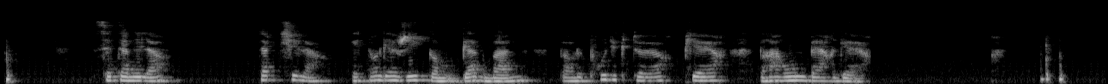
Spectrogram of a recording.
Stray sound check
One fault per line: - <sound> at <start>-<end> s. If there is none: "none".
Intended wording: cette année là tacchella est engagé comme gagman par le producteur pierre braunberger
none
